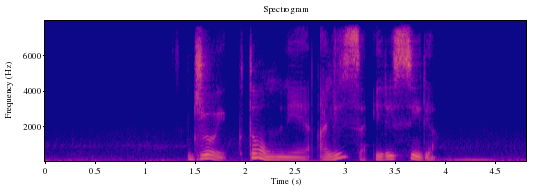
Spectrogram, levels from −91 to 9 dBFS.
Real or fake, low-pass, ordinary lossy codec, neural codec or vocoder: fake; none; none; codec, 16 kHz, 1 kbps, X-Codec, HuBERT features, trained on balanced general audio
